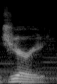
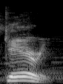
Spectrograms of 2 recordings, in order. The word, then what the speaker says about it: Gerry: Is it Gary or is it Jerry? It's Gary. Yeah. So it's Gary. I've been playing mind games with myself for weeks, Brad. He spells it Gerry. Get over yourself, Gary. He pronounces it Gary though.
